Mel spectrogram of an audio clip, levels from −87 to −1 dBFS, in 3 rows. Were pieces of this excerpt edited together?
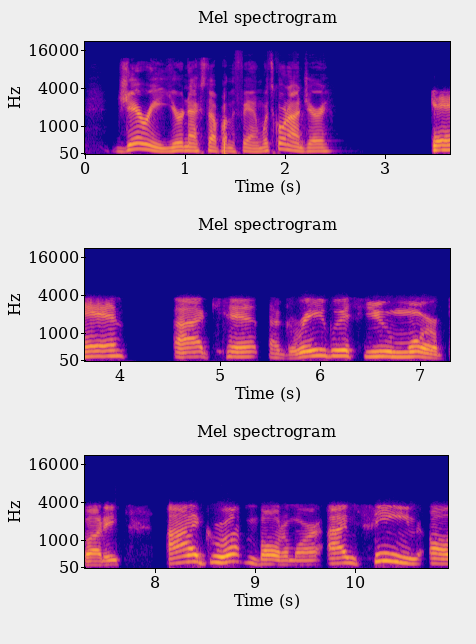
no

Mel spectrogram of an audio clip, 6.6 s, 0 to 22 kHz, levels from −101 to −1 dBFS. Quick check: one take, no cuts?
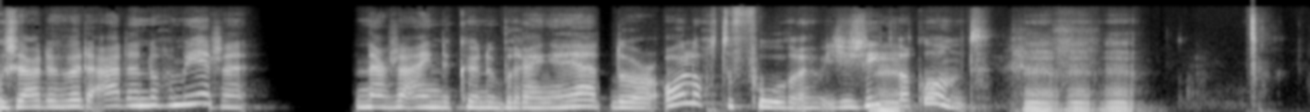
no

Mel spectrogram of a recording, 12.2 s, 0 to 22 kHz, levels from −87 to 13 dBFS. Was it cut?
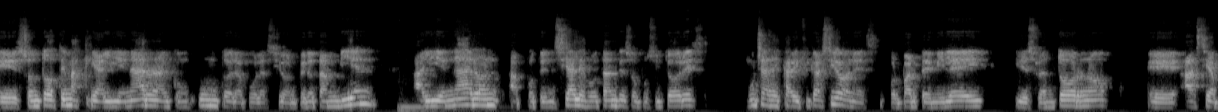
no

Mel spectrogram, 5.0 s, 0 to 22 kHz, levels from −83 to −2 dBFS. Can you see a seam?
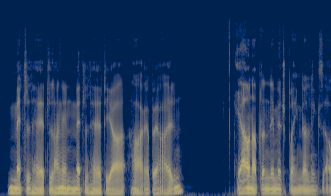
no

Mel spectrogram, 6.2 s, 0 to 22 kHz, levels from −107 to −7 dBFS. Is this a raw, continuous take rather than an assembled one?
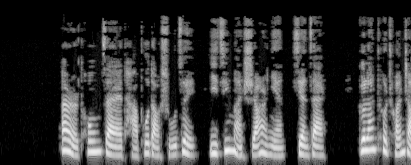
no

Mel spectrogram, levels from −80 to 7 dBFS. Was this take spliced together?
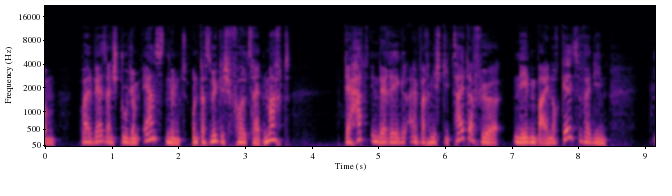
no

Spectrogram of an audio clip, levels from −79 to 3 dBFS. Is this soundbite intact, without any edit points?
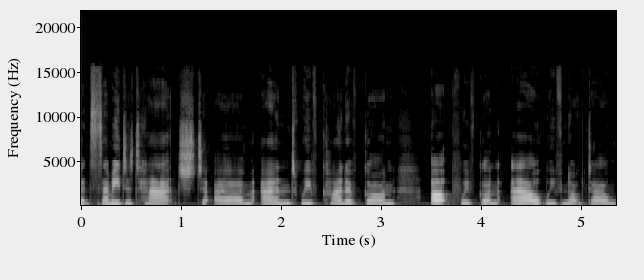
yes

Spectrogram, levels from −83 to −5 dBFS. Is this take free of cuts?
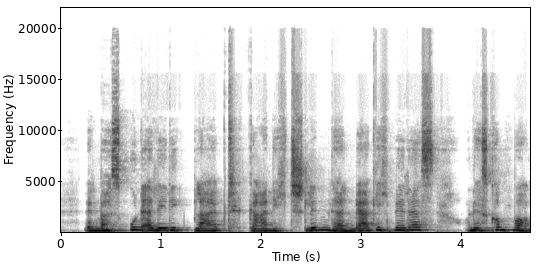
yes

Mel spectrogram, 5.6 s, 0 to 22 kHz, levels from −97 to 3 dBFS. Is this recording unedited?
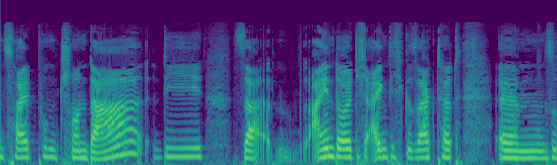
yes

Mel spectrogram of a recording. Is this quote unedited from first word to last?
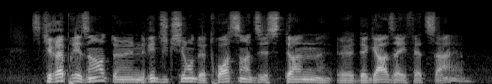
yes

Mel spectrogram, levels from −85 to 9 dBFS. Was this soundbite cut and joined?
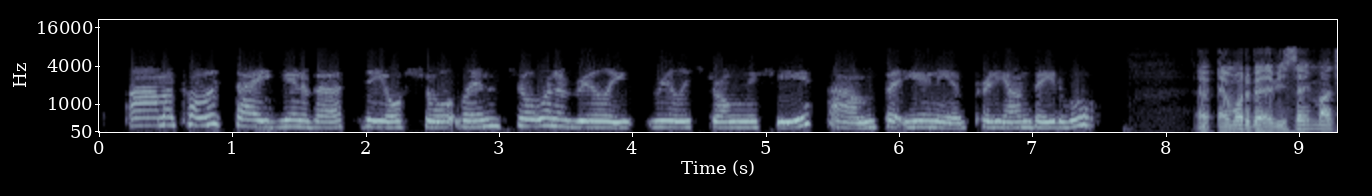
yes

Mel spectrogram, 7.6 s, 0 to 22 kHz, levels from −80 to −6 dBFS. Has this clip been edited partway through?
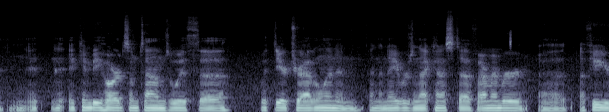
no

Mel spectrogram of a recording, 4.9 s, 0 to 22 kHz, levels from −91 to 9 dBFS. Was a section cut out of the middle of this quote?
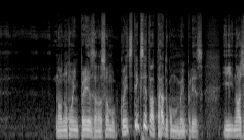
yes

